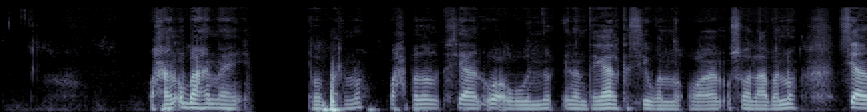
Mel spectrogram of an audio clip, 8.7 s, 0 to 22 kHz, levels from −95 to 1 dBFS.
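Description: Just after "u baahanahay", from 2.45 to 3.26 s, speech turns into a buzzy smear that fades into 0.56 s of silence, then resumes with 0.6 s missing, likely a long network dropout. A spectrogram shows a decaying smear, then a blank gap.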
